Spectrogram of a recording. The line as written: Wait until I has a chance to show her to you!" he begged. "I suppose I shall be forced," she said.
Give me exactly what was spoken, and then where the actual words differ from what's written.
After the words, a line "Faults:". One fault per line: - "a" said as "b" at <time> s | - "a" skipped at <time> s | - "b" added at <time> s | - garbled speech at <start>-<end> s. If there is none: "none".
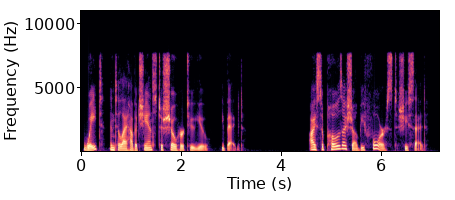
Wait until I have a chance to show her to you!" he begged. "I suppose I shall be forced," she said.
Faults:
- "has" said as "have" at 0.9 s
